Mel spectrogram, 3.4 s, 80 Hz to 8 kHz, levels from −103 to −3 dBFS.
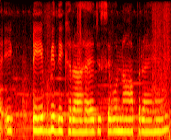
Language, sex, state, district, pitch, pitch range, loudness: Hindi, female, Bihar, Gopalganj, 215 Hz, 210-220 Hz, -32 LUFS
